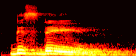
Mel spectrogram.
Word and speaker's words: disdain: एथिरे मध्ये दुईटा syllable DUHS like DAYN. disdain.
